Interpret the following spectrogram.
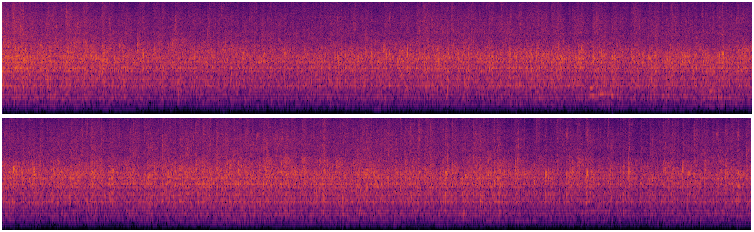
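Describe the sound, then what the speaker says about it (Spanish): An audience gives sustained applause to a lecture speaker after a talk on literature, a broad, even roar of many clapping hands holding steady for over twenty seconds without pause. "los merecidos aplausos que me gustaría que entre todos le dedicásemos por su tiempo aquí"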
